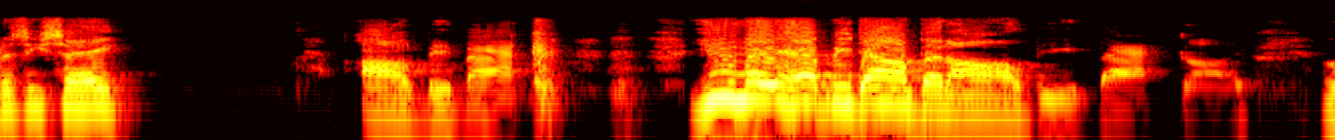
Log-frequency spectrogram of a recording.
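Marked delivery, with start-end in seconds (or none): 1.8-2.8 low, slow robotic Terminator line. Retold or imitated. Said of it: "famous quote from the Terminator movie". 3.4-6.7 a hint of the Terminator, defiant; Terminator Jonah. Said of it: "famous quote from the Terminator movie".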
